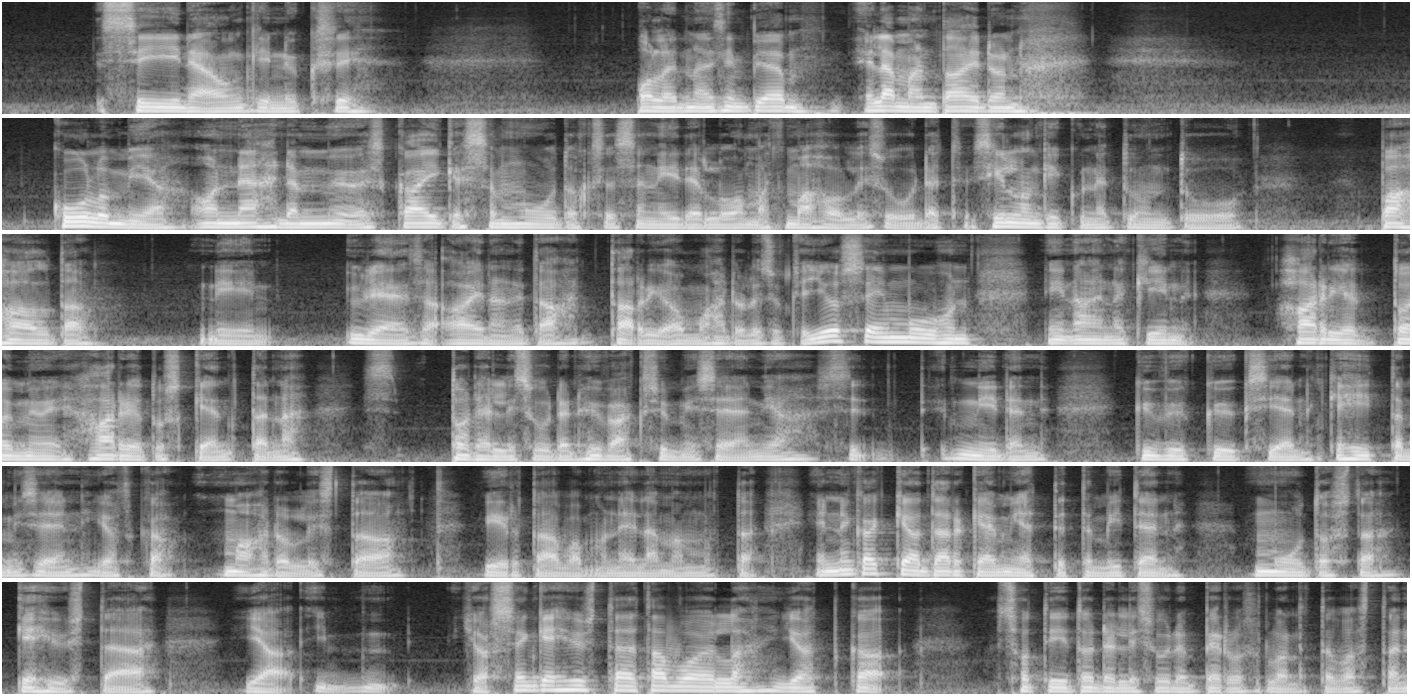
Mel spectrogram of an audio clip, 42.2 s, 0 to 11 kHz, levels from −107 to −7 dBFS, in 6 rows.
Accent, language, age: native, Finnish, 20-39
